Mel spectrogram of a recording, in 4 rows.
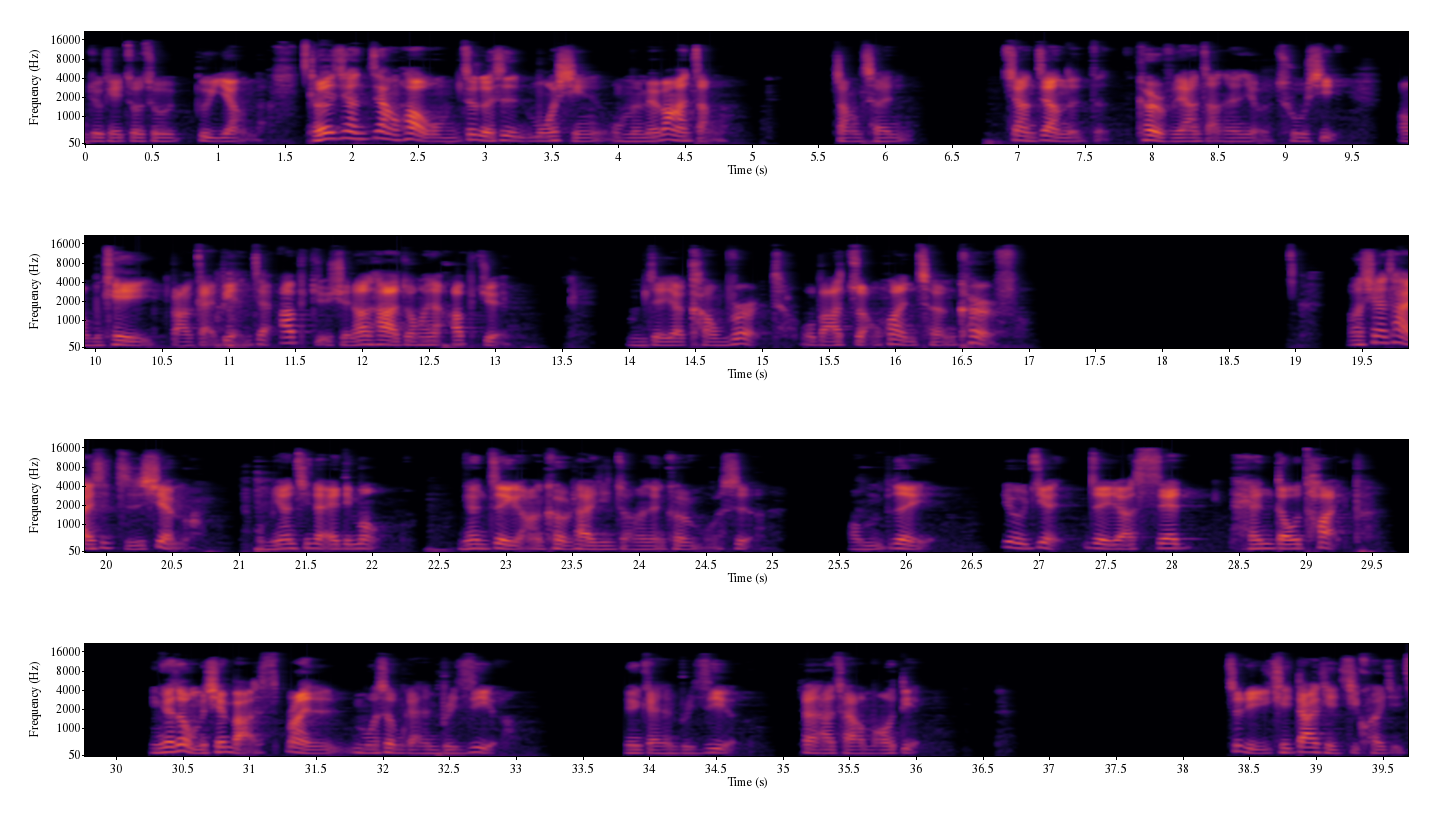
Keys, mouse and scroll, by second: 4.6 Tab, 7.5 click, 10.2 click, 12.7-15.7 drag, 19.7-20.6 drag, 21.2 Tab, 24.6 click, 25.7 right click, 39.4-39.6 drag.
